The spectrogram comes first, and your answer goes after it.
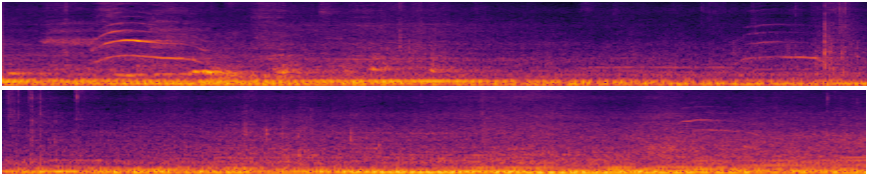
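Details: Mother cat, angry, carrying her kittens to a new spot. Two clear arched, wavering meows in the first second and another near four seconds, over a steady low hum and faint music.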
